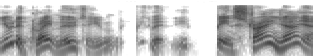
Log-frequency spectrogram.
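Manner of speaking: put-on joking tease. Retelling what a woman jokingly said to Colin, retelling a joking tease. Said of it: "Like she's jokingly saying it".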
